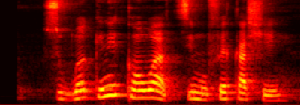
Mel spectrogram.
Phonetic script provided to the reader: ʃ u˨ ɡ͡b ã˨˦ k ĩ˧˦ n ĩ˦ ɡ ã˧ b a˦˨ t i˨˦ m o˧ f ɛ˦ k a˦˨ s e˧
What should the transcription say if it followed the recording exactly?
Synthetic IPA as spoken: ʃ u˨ ɡ͡b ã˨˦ k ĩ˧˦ n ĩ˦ k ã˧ w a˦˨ t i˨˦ m o˧ f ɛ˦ k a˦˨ ʃ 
